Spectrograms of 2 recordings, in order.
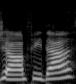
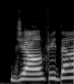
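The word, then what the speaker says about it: Jafida: बड़ी कदो कामत वाली the next name इ जा फिदा स्पेलिंग है जे ए एन एफ आई डी ए जा फिदा नाम की मानी है जान कुर्बान करने वाली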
